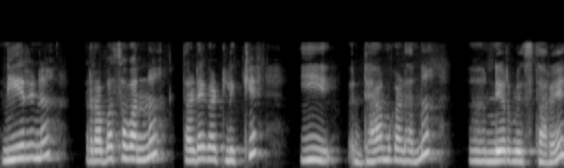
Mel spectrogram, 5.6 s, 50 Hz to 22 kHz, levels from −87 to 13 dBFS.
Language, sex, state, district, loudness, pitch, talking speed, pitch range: Kannada, female, Karnataka, Raichur, -18 LUFS, 260 Hz, 75 wpm, 235-335 Hz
